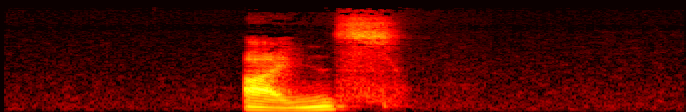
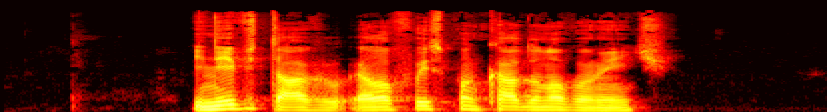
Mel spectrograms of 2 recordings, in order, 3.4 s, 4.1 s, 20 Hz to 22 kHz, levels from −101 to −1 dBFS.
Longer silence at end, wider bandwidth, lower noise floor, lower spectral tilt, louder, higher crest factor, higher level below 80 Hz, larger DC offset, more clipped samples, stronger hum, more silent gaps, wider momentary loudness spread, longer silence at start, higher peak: first, 1.45 s vs 0.85 s; first, 16.5 kHz vs 14.5 kHz; second, -74 dBFS vs -83 dBFS; second, -4 dB/octave vs -6 dB/octave; second, -27 LUFS vs -20 LUFS; first, 24 dB vs 18 dB; second, -78 dBFS vs -56 dBFS; neither; neither; neither; neither; about the same, 9 LU vs 10 LU; first, 1.25 s vs 1 s; second, -10 dBFS vs -2 dBFS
